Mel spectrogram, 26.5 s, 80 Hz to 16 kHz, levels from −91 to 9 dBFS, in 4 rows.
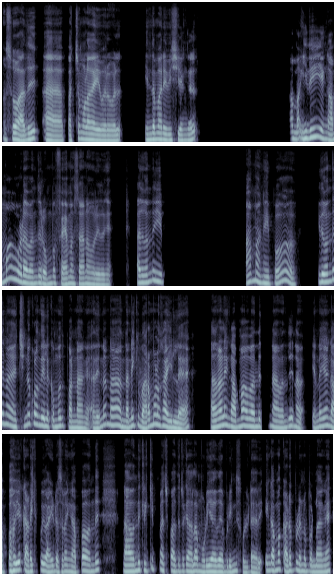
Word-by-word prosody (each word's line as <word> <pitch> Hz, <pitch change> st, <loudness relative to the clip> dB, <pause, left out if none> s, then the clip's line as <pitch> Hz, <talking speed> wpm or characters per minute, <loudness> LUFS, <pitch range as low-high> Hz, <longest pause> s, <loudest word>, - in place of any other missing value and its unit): So 165 Hz, -, +1 dB, 0.2 s
அது. 150 Hz, +6 st, +3 dB, 0.3 s
அ, -, -, +4 dB, 0.4 s
பச்சை 130 Hz, +7 st, -4 dB
மிளகாய் 150 Hz, -3 st, +4 dB
வறுவல், 130 Hz, +1 st, +1 dB, 0.6 s
இந்த 155 Hz, +2 st, +3 dB
மாதிரி 155 Hz, -2 st, +3 dB
விஷயங்கள். 145 Hz, +2 st, -1 dB, 1.9 s
ஆமா. 170 Hz, 0 st, -2 dB, 0.2 s
இது 195 Hz, +3 st, +3 dB, 0.2 s
எங்க 170 Hz, -4 st, -2 dB
அம்மாவோட 240 Hz, -2 st, 0 dB
வந்து 165 Hz, +2 st, -1 dB
ரொம்ப 155 Hz, +3 st, -3 dB
ஃபேமஸான 150 Hz, 0 st, -1 dB
ஒரு 135 Hz, -1 st, -1 dB
இதுங்க. 130 Hz, 0 st, -3 dB, 0.6 s
அது 175 Hz, -, +2 dB
வந்து 225 Hz, +5 st, -3 dB
இப் 195 Hz, -, -8 dB, 1.7 s
ஆமாங்க. 200 Hz, -3 st, -1 dB
இப்போ 160 Hz, +1 st, -3 dB, 0.8 s
இது 200 Hz, -, +4 dB
வந்து 225 Hz, +5 st, -1 dB
நான் 190 Hz, -7 st, -1 dB
சின்ன 205 Hz, +5 st, -4 dB
கொழந்தையில 220 Hz, -6 st, +2 dB
இருக்கும்போது 185 Hz, +3 st, -2 dB
பண்ணாங்க. 150 Hz, -3 st, +1 dB
அது 140 Hz, -, -1 dB
என்னன்னா 225 Hz, +3 st, -2 dB
அந்த 170 Hz, -4 st, 0 dB
அன்னிக்கி 205 Hz, +5 st, -2 dB
வரமொளகா 205 Hz, +5 st, +1 dB
இல்ல. 145 Hz, -3 st, +3 dB, 0.6 s
அதனால 190 Hz, +7 st, +3 dB
எங்க 190 Hz, -4 st, +1 dB
அம்மா 190 Hz, +5 st, +1 dB
வந்துட்டு 180 Hz, 0 st, +1 dB, 0.2 s
நான் 160 Hz, -2 st, +1 dB
வந்து 160 Hz, +6 st, -2 dB
நான் 155 Hz, -4 st, -2 dB, 0.2 s
என்னைய 185 Hz, +7 st, -1 dB
எங்க 190 Hz, -5 st, -1 dB
அப்பாவயோ 175 Hz, +6 st, +4 dB
கடைக்கு 155 Hz, 0 st, 0 dB
போய் 185 Hz, -2 st, +2 dB
வாங்கிட்டு 150 Hz, +1 st, 0 dB
வர 145 Hz, -, -3 dB
சொன்னாங்க. 155 Hz, 0 st, -2 dB
எங்க 140 Hz, -2 st, 0 dB
அப்பா 175 Hz, +5 st, 0 dB
வந்து 165 Hz, +5 st, -1 dB, 0.5 s
நான் 160 Hz, 0 st, +4 dB
வந்து 180 Hz, +4 st, +2 dB
கிரிக்கெட் 205 Hz, +5 st, -5 dB
மேட்ச் 185 Hz, -3 st, -2 dB
பார்த்துட்டு 160 Hz, -2 st, -2 dB
இருக்கேன். 165 Hz, 0 st, 0 dB
அதெல்லாம் 165 Hz, 0 st, +1 dB
முடியாது 150 Hz, 0 st, +4 dB
அப்டின்னு 150 Hz, +4 st, -2 dB
சொல்லிட்டாரு. 135 Hz, -2 st, -2 dB
எங்க 180 Hz, +1 st, 0 dB
அம்மா 210 Hz, +3 st, 0 dB
கடுப்புல 175 Hz, +3 st, 0 dB
என்ன 165 Hz, -, -1 dB
பண்ணாங்க, 150 Hz, 0 st, +1 dB
165 Hz, 155 wpm, -22 LUFS, 150-190 Hz, 1.9 s, அ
